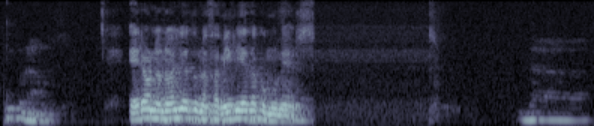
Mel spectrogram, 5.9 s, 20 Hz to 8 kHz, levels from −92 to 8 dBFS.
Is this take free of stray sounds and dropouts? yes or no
yes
